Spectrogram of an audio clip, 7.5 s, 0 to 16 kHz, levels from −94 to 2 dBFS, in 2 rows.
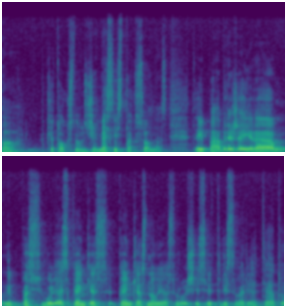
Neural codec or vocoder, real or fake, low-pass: none; real; 14.4 kHz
